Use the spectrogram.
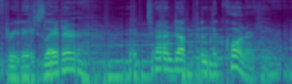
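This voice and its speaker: A shrewd underworld informant played by a man with an average-pitched male voice. He talks in a dry, knowing, wry way, as in a video game story scene, over background music. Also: animated, normal speed, natural voice. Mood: wry, explaining.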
